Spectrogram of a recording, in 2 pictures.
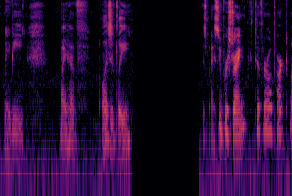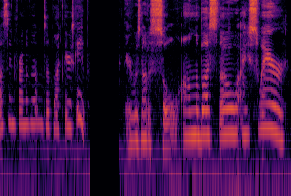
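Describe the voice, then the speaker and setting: A woman's voice: high voice, creaky, heavily acted. A woman playing a flustered, boastful female superhero who rambles defensively through a dramatic public apology speech in an audio roleplay. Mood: sheepish, defensive. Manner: rambling, defensive, dramatic storytelling with nervous laughs. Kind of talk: scripted audio roleplay monologue as a press conference speech.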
